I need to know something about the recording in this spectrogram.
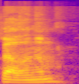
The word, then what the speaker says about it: Bellingham: Um and it's it's pronounced Bellingham. Belling Bellingham.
